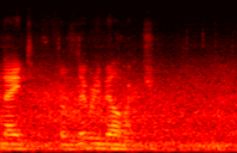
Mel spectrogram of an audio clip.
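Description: A man speaks calmly through a loudspeaker outdoors.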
